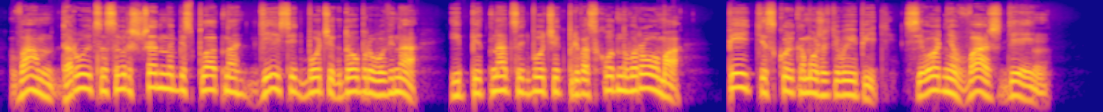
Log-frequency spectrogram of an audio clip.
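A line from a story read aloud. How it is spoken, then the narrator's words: Screaming. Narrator (Russian): вопила Изабелла Дронсон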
